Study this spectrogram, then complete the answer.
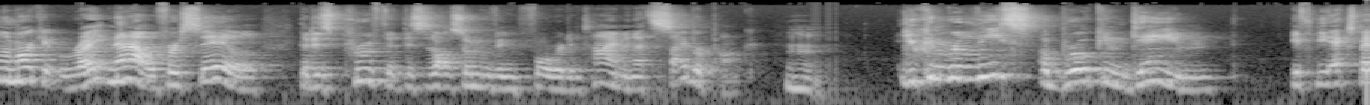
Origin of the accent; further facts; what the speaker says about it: New York, United States; we're from New York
